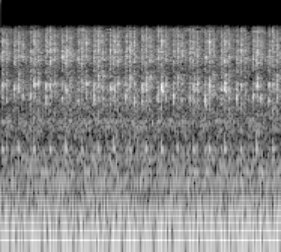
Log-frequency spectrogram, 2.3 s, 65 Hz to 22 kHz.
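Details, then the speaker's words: 1949 Farmall H gasoline four-cylinder with Delco distributor and bad thermostat, not reaching temperature: low uneven idle with firing pulses dropping out; misfire suspected from spark plugs, new plugs planned. "you can hear it missing and I think that's going to be spark plug related"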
